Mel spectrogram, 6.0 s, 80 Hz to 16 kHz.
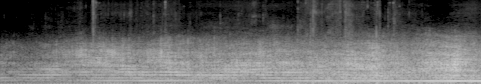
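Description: A CH-53 heavy military helicopter passes across an open valley in California at eye level, its engine and rotor making a steady, loud droning roar that swells slightly toward the end. No one speaks.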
